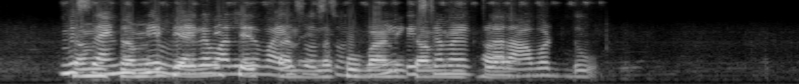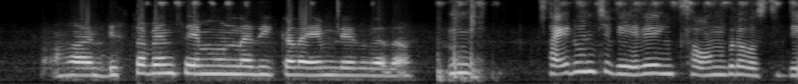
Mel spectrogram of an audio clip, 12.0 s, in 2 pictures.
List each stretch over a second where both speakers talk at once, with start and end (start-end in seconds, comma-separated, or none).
0.5-3.7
